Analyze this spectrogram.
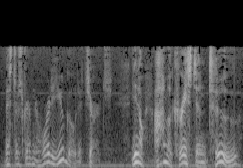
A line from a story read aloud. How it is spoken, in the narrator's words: The men ask me quietly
